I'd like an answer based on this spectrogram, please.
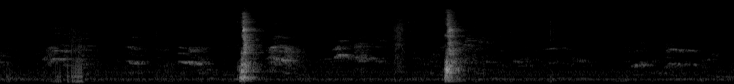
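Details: Pet dog wanting food, tikka masala, indoors: two sharp, loud barks about two seconds apart, with soft tonal whines and murmurs between them.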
